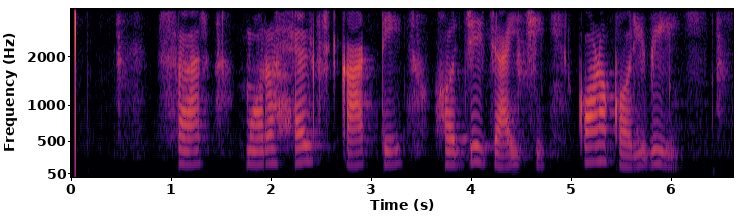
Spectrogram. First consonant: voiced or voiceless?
voiceless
